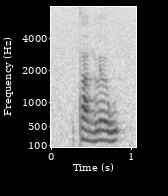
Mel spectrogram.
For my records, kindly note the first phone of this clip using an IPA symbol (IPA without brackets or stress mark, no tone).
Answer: t̪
